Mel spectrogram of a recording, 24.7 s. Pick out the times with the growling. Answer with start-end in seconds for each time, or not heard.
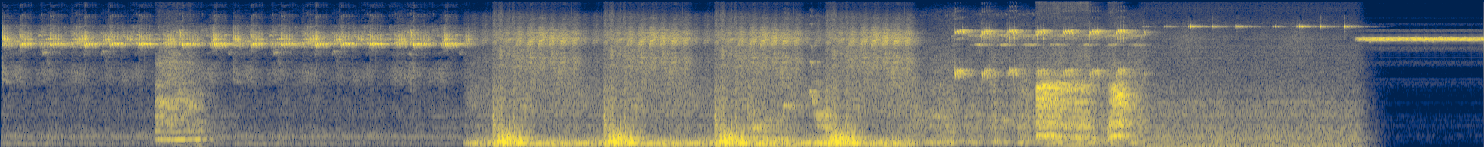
2.5-3.4, 12.4-14.0, 17.2-18.8.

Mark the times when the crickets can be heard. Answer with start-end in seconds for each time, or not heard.
0.0-24.6.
